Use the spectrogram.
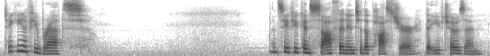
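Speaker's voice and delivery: calm, unhurried meditation voice with long pauses; guided meditation. Real, not acted. Teacher settling listeners into a loving kindness practice, guided meditation. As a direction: ease listeners gently into stillness, leaving space between phrases.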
